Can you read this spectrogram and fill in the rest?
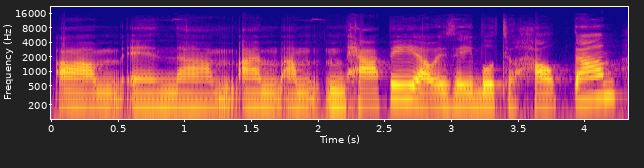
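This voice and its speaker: A woman from Moldova whose first language is Romanian, answering interview questions about her home care company, pausing often with ums and restarts. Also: fairly low pitch, fairly even intonation, a bit bright, clean tone. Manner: hesitant, many ums and restarts.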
